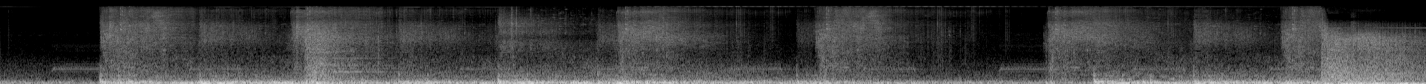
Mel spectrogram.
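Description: Electricity crackles and buzzes loudly.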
